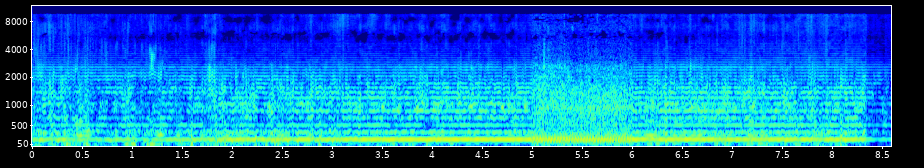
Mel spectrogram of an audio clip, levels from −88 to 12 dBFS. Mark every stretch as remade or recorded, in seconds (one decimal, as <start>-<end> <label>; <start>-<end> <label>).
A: 0.0-5.0 remade; 5.0-6.0 recorded; 6.0-8.6 remade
